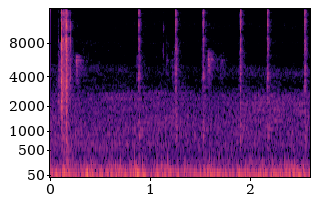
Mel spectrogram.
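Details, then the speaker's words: 2003 Chevrolet Suburban, new replacement flasher module (old one intermittent, skipping): crisp relay clicks, uneven then settling, over a low hum; long first blink, quick blink, then standard pattern; flasher working normally. "the first blink it's quicker I notice it we got a long a long blink than a quick blink and then a standard you know pattern to it"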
